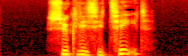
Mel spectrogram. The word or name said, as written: cyklicitet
